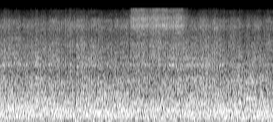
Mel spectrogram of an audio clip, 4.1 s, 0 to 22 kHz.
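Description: Vintage IRT Lo-V subway car (built 1916–1925) under way, heard from inside the car: loud, steady running noise of wheels on rails.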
